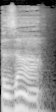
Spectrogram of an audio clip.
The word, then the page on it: bazaar: British English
